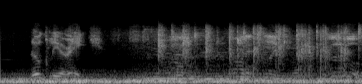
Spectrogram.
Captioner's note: applause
